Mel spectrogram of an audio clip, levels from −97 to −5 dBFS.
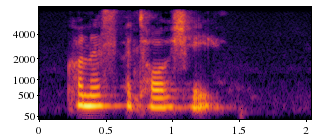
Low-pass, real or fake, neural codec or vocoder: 7.2 kHz; fake; codec, 16 kHz, 8 kbps, FunCodec, trained on Chinese and English, 25 frames a second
